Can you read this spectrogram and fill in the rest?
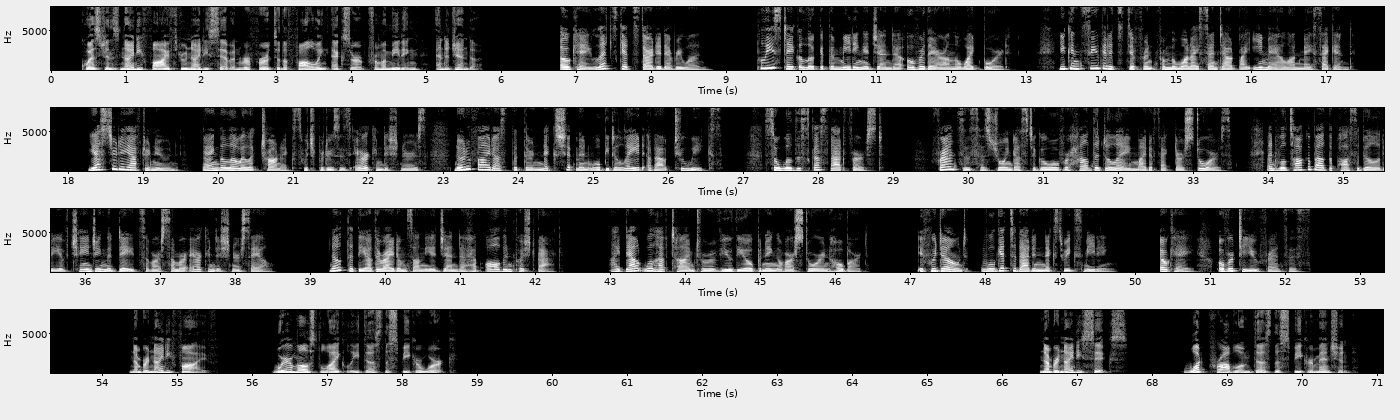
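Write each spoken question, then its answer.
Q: Where most likely does the speaker work?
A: At an electronics retailer

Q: What problem does the speaker mention?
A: A shipment of air conditioners will be delayed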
